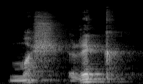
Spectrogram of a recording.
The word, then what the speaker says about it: مشرق: مشق بھی کروانی ہے۔ مشرق، مرغ رے پر جزم ہے، اس کا خاص خیال رکھا جانا چاہیے۔ عجب، جیم پر تھوڑا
